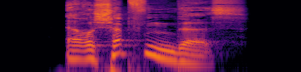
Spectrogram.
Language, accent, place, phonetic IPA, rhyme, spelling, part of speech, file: German, Germany, Berlin, [ɛɐ̯ˈʃœp͡fn̩dəs], -œp͡fn̩dəs, erschöpfendes, adjective, De-erschöpfendes.ogg
- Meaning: strong/mixed nominative/accusative neuter singular of erschöpfend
